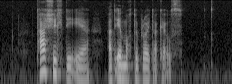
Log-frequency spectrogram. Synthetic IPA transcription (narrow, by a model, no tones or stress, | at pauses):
t̪ʰɑːʃʏl̥t̪ɪʔɛːat̪ʰɛːɡmɔt̪əbɾɔʏt̪a̰kʰœ̰ʊs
